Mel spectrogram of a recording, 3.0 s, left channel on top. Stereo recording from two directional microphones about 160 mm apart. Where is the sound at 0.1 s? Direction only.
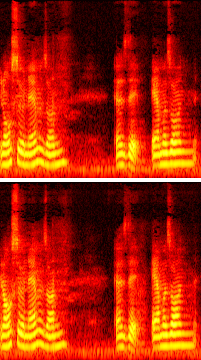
30° left (ahead or behind).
